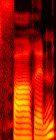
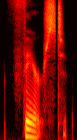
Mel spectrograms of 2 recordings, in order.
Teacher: The basic verb is fahren, with a nice ah sound, but when she uses it with du, with you, that a suddenly changes to an e.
